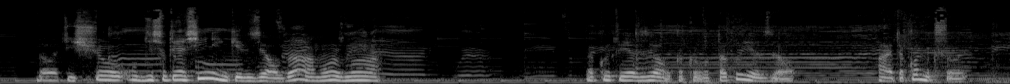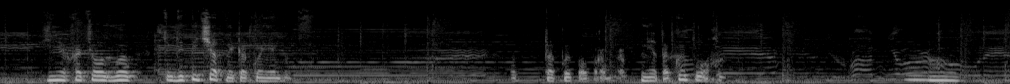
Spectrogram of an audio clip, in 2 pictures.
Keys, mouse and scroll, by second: 0.0-5.0 drag, 7.7-12.7 drag, 15.2-20.2 drag.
